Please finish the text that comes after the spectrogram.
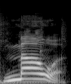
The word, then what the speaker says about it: Mo: Mo rhymes with Joe.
